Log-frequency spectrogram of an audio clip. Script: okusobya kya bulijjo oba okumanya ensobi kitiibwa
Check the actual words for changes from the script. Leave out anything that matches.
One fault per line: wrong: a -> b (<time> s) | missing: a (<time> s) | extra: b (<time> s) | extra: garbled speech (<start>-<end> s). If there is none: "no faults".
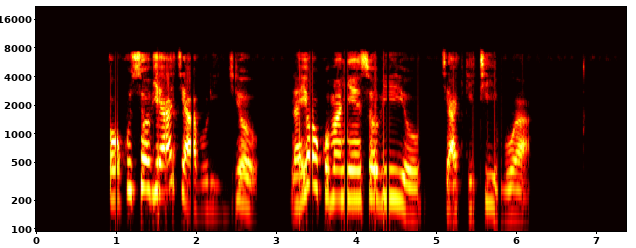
wrong: oba -> naye (3.2 s)
extra: yo kya (4.6 s)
